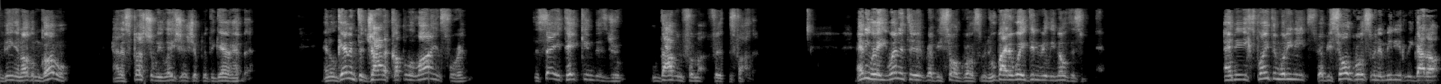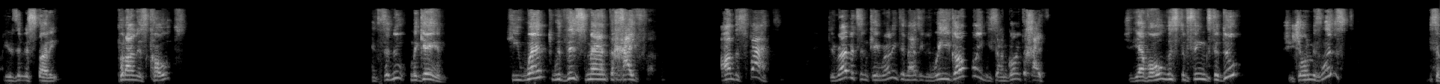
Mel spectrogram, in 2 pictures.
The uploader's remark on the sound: Shiur recorded on Zoom conference.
